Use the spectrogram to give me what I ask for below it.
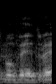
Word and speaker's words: Mourvèdre: it's kind of, that's the French pronunciation, I suppose, Mourvèdre.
